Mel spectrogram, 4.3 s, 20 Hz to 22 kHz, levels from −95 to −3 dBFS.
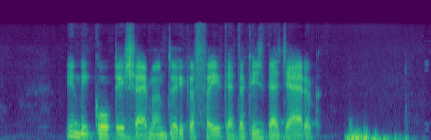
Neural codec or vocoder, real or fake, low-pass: codec, 24 kHz, 0.9 kbps, WavTokenizer, medium music audio release; fake; 10.8 kHz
